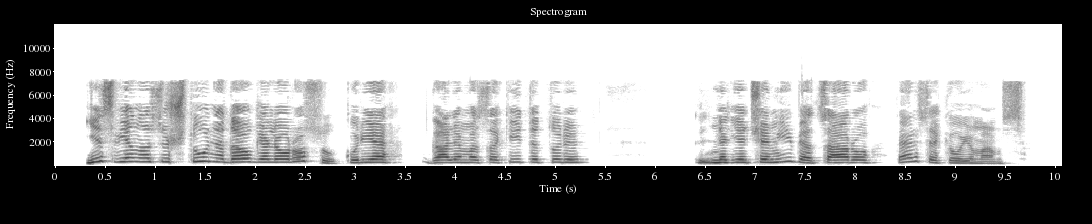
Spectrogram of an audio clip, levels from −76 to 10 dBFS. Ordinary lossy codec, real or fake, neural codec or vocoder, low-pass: AAC, 32 kbps; real; none; 7.2 kHz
